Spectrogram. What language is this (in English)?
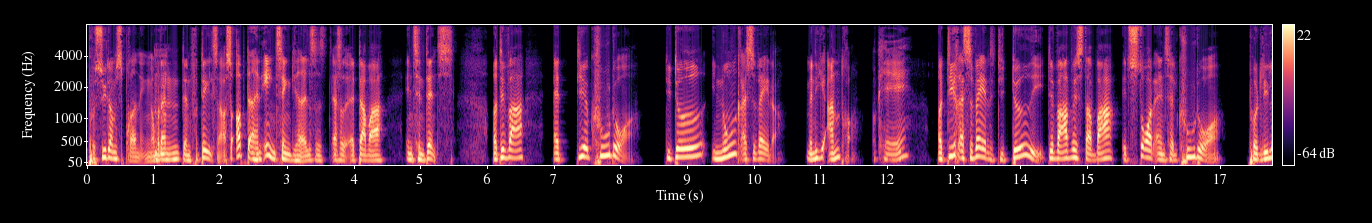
Danish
